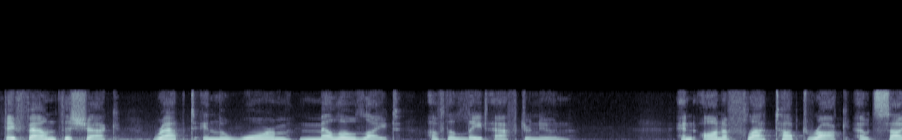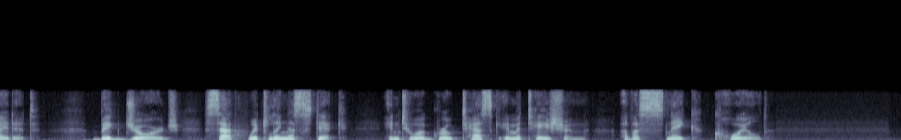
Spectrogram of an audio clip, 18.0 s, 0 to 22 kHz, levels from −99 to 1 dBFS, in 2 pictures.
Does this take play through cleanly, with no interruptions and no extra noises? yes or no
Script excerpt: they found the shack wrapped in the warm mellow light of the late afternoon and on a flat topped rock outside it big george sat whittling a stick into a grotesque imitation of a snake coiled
yes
